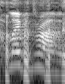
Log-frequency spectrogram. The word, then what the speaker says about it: Lebensraum: Lebensraum. Can you correct my pronunciation? – No, Lebensraum. Lebensraum is correct.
